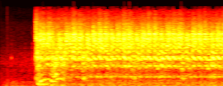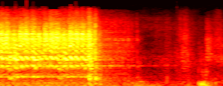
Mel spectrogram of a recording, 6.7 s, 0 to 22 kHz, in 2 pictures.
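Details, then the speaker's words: 1976 Chevy Cheyenne 4x4, long-sitting, fuel line disconnected before carburetor: even cranking about three and a half turns a second for four seconds, no fuel spits out, never catches; crank no start, fuel pump not working. "I think we can safely say that the fuel pump is not functioning."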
